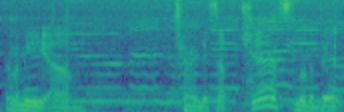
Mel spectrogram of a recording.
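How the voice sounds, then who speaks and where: A man's voice: medium pitch, sing-song, moderate pace, over music. A man giving casual commentary as host of a visual novel playthrough. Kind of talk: casual game commentary with character read-alouds.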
